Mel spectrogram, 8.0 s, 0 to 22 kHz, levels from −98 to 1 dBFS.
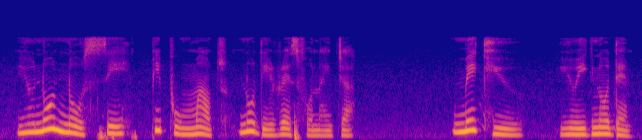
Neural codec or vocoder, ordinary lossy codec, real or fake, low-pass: none; none; real; 7.2 kHz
